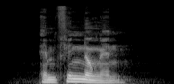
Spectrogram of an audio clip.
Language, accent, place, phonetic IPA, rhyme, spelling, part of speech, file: German, Germany, Berlin, [ɛmˈp͡fɪndʊŋən], -ɪndʊŋən, Empfindungen, noun, De-Empfindungen.ogg
- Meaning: plural of Empfindung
